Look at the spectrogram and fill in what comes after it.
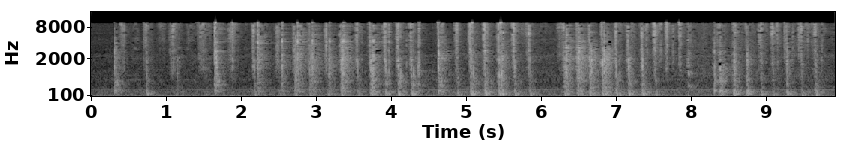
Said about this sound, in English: The onion is cut. So you can do it with a knife, or in Italy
